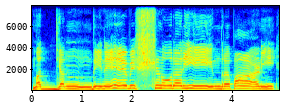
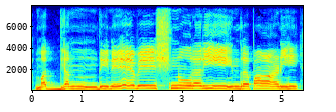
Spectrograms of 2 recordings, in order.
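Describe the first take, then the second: The two takes are said the same way.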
